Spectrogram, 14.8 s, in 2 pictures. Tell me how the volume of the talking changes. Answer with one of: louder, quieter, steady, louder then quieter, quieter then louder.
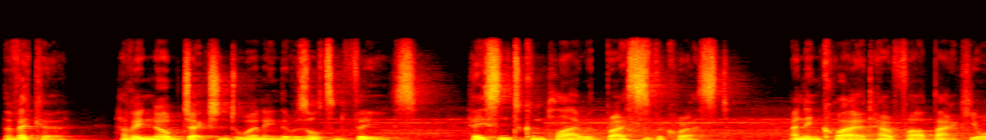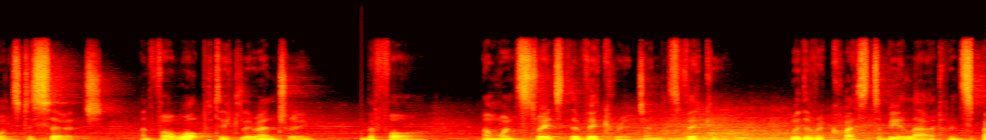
steady.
